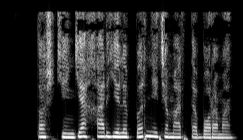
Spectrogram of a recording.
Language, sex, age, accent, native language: Uzbek, female, 18-24, Sirdaryo, Uzbek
